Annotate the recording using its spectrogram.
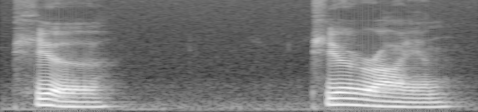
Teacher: this case the ER sound is inserted for example pure Ryan this is known as the linking R and it's a way of linking words together in Connected speech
